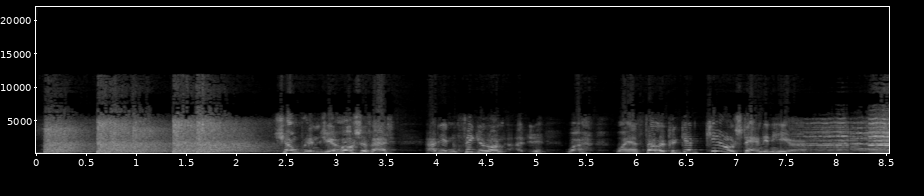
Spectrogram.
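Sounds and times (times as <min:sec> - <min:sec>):
gunshots fired high into the air: 0:00.0 - 0:02.4
speech: 0:02.4 - 0:08.4.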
